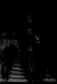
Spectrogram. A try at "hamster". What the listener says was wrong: There's no P in hamster. It's hamster. Don't you pronounce the P in hamster?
